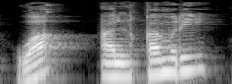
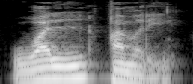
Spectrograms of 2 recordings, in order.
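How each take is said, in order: First: A break separates wa from the article. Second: Wa runs straight into the article without break. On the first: The speaker calls it wrong. "Rather than saying" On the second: The speaker calls it right. "we have"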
